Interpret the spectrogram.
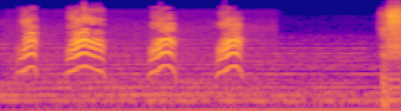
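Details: Long-eared Owl alarm, a sharper call: four nasal, rising-then-falling yelps in quick succession, roughly every seven-tenths of a second, followed by a short noise.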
